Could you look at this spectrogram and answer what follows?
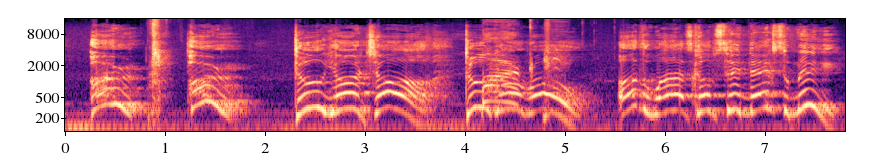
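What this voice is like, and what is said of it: Impression of Doc Rivers. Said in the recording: “Can you do a Doc Rivers, our new teammate?”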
